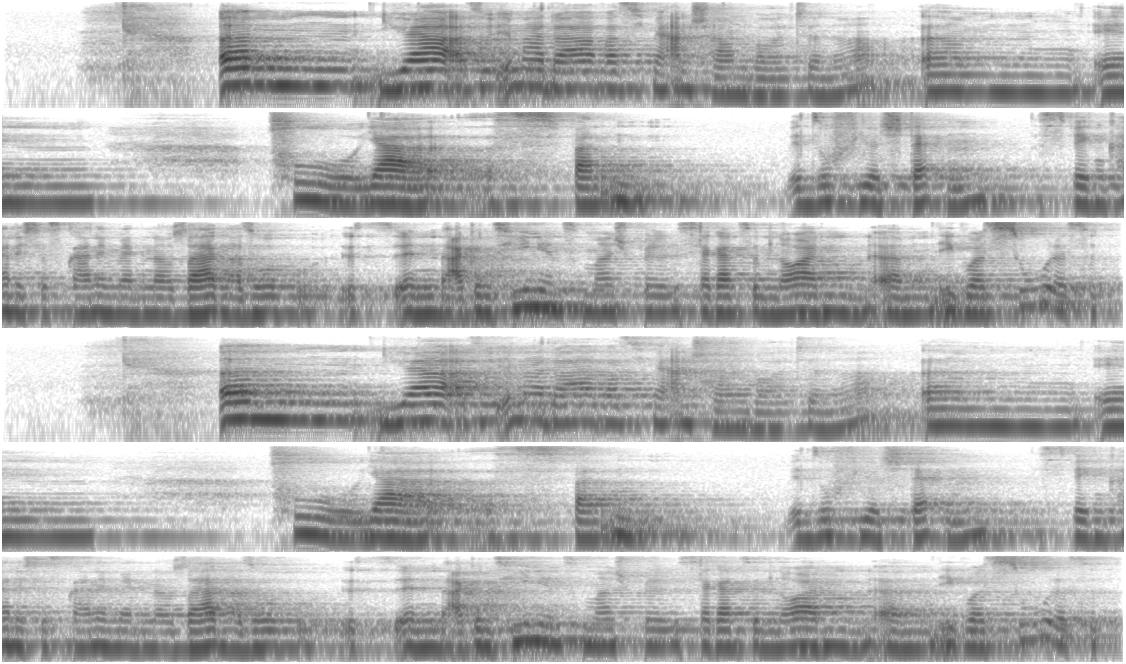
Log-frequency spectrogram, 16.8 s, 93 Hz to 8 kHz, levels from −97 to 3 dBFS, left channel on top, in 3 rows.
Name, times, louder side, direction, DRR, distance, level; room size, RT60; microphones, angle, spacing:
voice 1, 0.4-9.0 9.5-16.7, left 2 dB, 40° left, 8 dB, 1.3 m, -35 dB
27.0 x 13.0 x 9.1 m, 1.4 s
head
